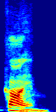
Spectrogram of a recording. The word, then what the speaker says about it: kind: about wadkin Ah ini jangan kini dibaca ya tapi kain kalau kalian susah bilang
